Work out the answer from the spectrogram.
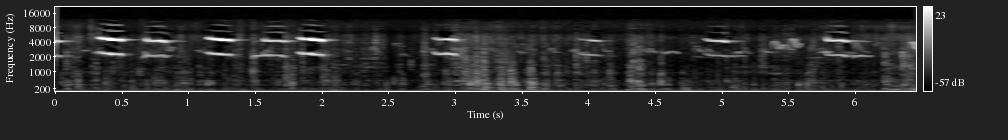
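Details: Two- and three-day-old Jumbo White Quail chicks peep in bright, high, whistled notes, several quick ones in a row at first, then spaced singles every second or so, with faint rustling and pattering underneath.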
